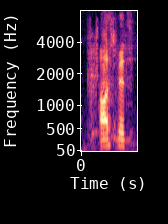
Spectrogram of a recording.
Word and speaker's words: Auschwitz: I don't know if I pronounced that right. Auschwitz.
